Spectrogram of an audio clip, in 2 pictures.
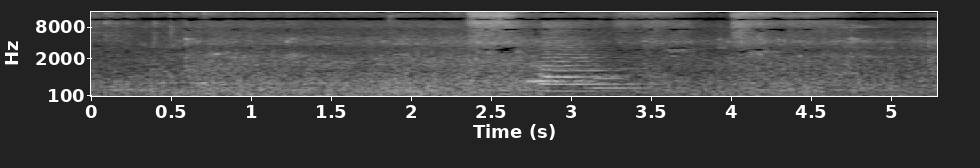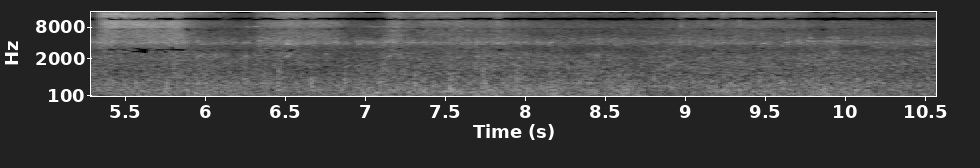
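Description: Metro-North commuter train passing close below, with a steady rumble of wheels clacking on the rails. About three seconds in, a brief falling tone cuts through.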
